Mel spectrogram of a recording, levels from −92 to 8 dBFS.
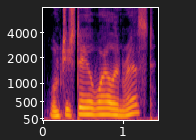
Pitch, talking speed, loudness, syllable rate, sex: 155 Hz, 250 wpm, -14 LUFS, 5.8 syllables/s, male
